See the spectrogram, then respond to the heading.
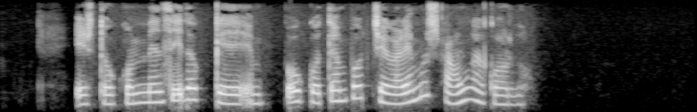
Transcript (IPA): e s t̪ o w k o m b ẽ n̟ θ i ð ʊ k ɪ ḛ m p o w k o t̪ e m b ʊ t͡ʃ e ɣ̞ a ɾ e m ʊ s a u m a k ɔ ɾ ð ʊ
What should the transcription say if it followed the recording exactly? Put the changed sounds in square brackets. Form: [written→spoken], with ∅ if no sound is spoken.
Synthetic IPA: e s t̪ o w k o m b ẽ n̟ θ i ð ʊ k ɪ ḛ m p o w k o t̪ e m [b→p] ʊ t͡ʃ e ɣ̞ a ɾ e m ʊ s a u [m→ŋ] a k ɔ ɾ ð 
